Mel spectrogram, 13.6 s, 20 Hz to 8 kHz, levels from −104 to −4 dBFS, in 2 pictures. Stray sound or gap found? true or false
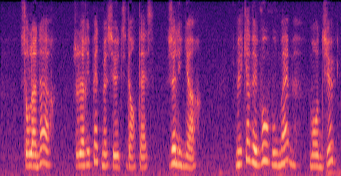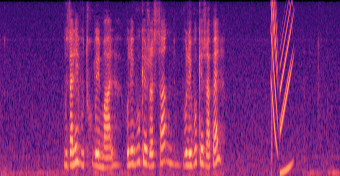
true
